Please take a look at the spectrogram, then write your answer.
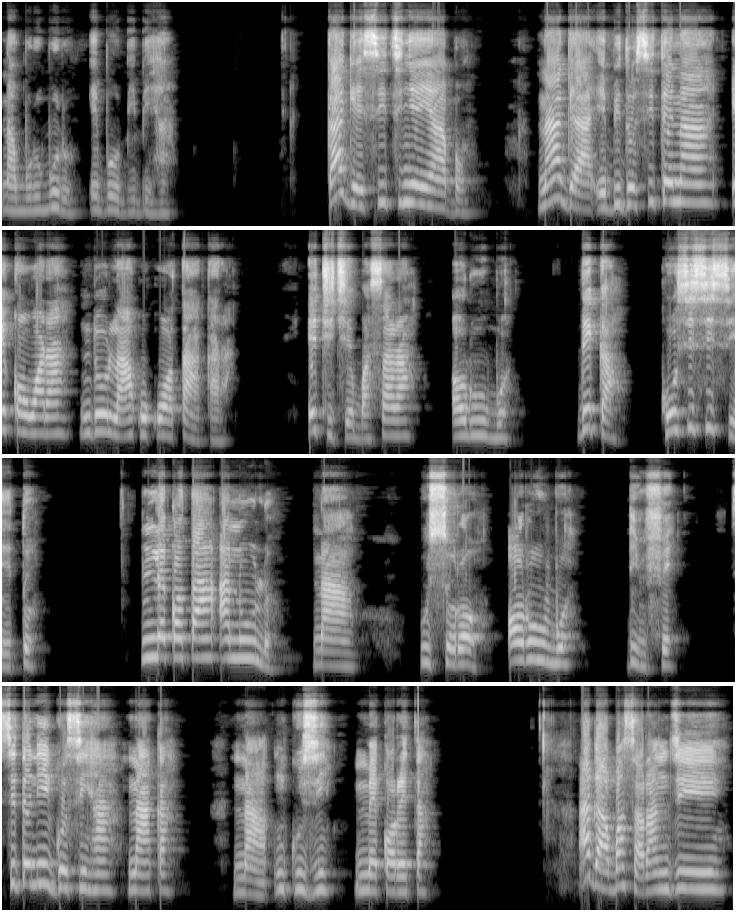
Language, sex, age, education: Igbo, female, 30-45, tertiary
